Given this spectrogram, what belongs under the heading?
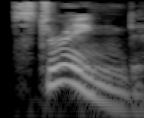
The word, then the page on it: stringed: British English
